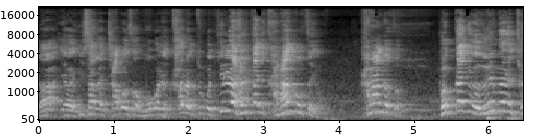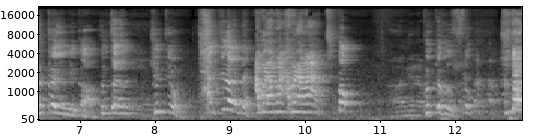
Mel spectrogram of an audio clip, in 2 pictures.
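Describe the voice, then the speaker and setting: The speaker's intonation is lively, with music playing in the background. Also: man, extremely high pitch for a man, moderate pace. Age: 80s+. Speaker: pastor. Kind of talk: church sermon.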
